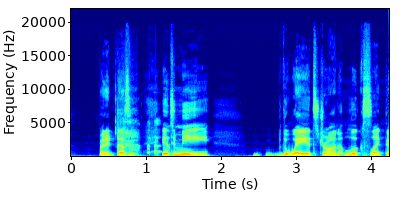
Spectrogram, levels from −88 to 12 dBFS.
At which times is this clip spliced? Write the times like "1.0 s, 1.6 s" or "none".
1.3 s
